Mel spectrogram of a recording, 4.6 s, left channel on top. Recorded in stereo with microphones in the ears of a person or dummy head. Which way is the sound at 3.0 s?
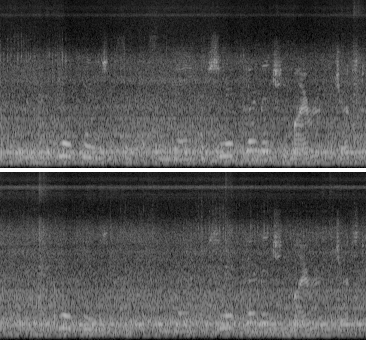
10° left (ahead or behind).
